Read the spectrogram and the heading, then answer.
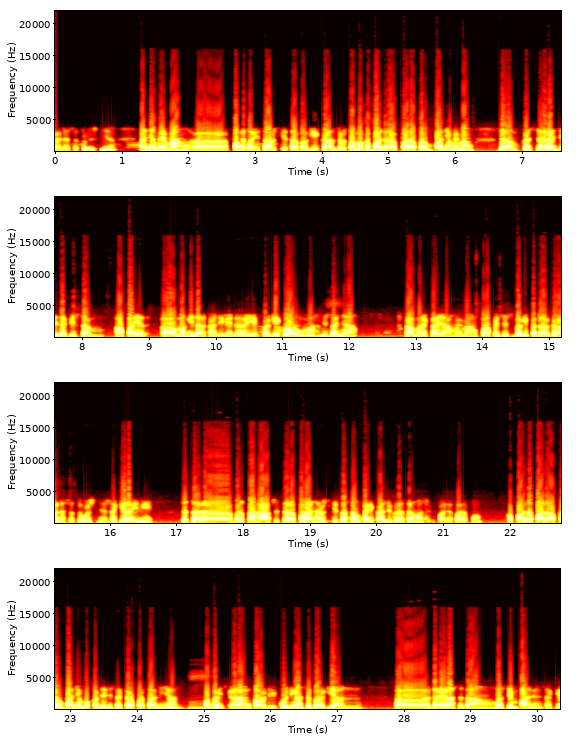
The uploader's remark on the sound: by Phone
